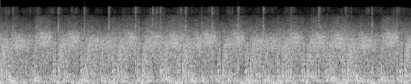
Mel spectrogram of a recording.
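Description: A loud, steady rushing noise, an added sound effect, with a faint quick ticking running through it.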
